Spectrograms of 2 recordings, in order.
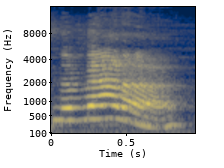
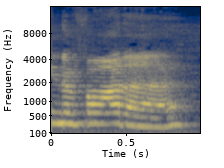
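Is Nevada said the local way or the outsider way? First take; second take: local; outsider. First: The word is said the way locals say it. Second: The word is said the way outsiders say it. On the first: The speaker is from the state. The speaker calls it right. "it's Nevada" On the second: The speaker is not from the state. The speaker calls it wrong. "when people come to Nevada and they say Nevada, we don't vote for them because it's not Nevada"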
